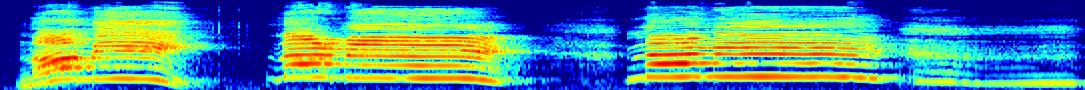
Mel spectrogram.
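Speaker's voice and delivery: high, loud screams for someone lost; wailing full-voiced shout; desperate calling. Alone, calling for missing friend.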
